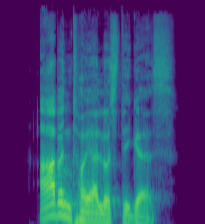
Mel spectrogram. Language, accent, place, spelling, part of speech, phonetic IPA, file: German, Germany, Berlin, abenteuerlustiges, adjective, [ˈaːbn̩tɔɪ̯ɐˌlʊstɪɡəs], De-abenteuerlustiges.ogg
- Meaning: strong/mixed nominative/accusative neuter singular of abenteuerlustig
